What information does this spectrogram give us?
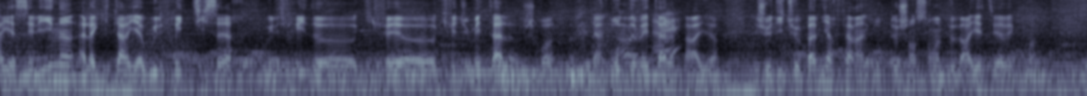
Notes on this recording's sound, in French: lors du 4 ème Festival des Jours de Fêtes !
